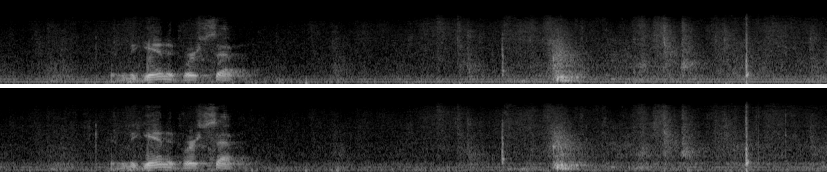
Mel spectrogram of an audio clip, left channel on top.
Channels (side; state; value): both; normal; correlation 0.76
